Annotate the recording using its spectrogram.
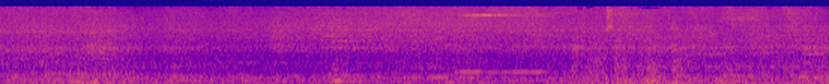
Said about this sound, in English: We're on a very noisy Mersey rail train on its way to Egbeth, which is a suburb of Liverpool, just sort of outside the middle,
